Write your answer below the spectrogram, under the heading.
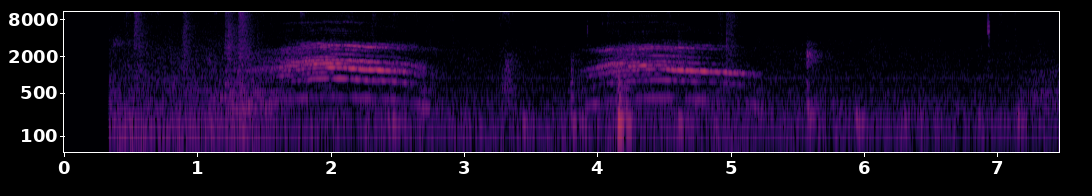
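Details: Oriental cat giving two drawn-out meows, each rising then falling in an arched, harmonic-rich tone, about two seconds apart, over quiet background hum.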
